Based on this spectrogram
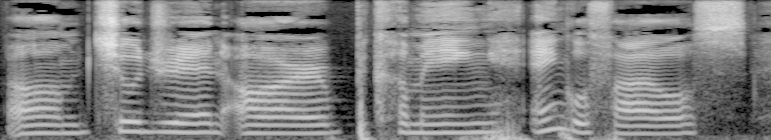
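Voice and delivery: ordinary talk

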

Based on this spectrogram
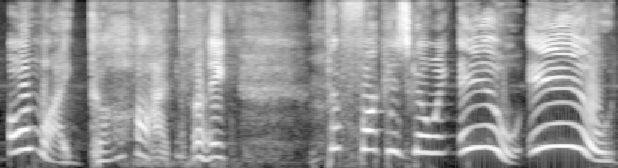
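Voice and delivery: gross-out shriek; disgusted coworkers. Retold or imitated. Coworkers finding the dead bunnies, mock disgusted squeal. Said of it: "show up the next morning and be like".

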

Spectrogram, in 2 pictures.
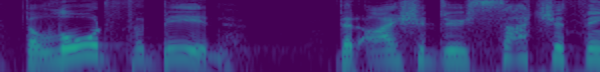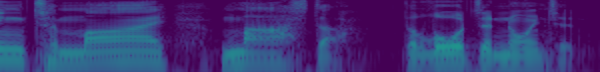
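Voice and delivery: ordinary talk, nothing marked

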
